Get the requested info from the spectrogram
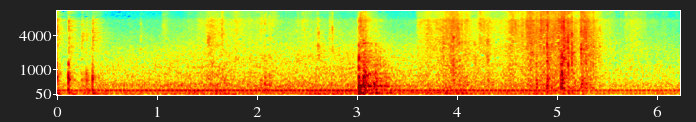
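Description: Crinkling and rustling of the plastic wrapping around a new clutch disc as it is pulled open in its box, with a single knock about halfway through. A steady low hum runs underneath.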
